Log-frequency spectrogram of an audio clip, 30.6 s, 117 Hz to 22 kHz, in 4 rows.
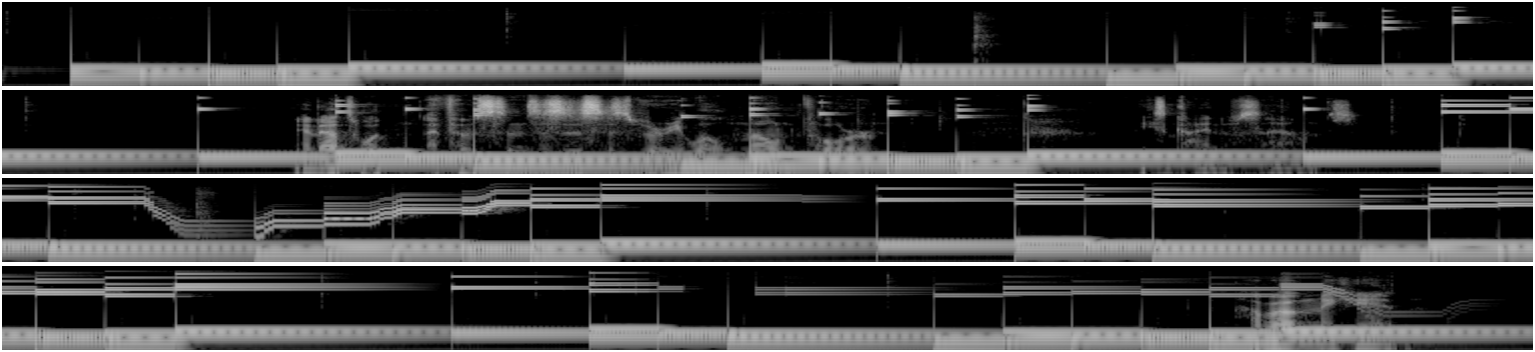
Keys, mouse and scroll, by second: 6.3-7.9 drag, 14.0 click, 14.5-15.8 drag, 15.9-18.9 drag, 19.2 scroll down 2, 22.3-24.7 drag, 25.5-27.5 drag, 29.3-30.6 drag.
